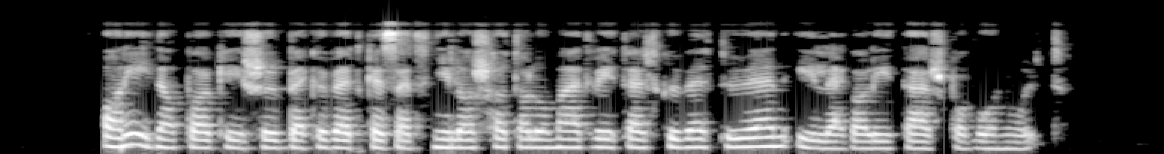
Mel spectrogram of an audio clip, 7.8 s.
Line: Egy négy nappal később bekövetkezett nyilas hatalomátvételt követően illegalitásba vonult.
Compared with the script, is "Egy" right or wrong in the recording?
wrong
